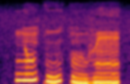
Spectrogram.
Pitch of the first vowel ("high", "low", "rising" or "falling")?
high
